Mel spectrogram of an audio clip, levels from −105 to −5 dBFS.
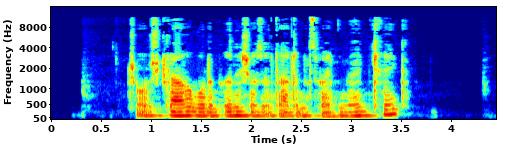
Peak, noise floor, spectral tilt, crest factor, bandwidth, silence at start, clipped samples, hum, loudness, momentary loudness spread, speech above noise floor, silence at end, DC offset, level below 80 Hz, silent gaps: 0 dBFS; -68 dBFS; -6.5 dB/octave; 20 dB; 11.5 kHz; 0.8 s; under 0.1%; none; -19 LUFS; 12 LU; 49 dB; 0.9 s; under 0.1%; -56 dBFS; none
